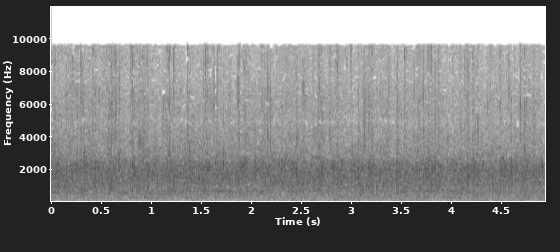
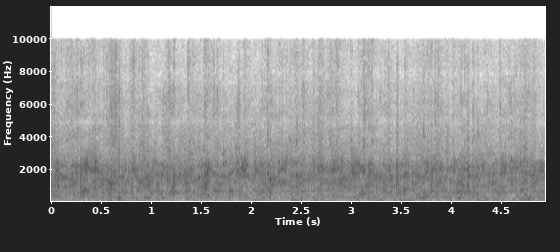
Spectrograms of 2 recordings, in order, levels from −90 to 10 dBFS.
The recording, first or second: first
